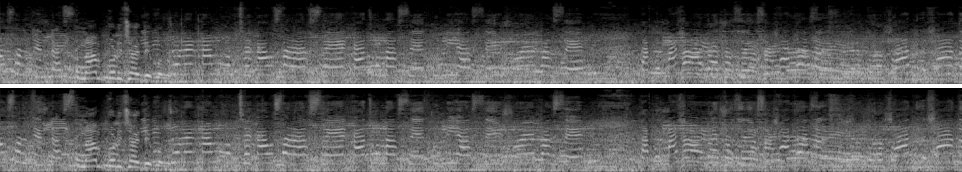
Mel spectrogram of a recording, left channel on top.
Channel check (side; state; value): both; normal; correlation 0.55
